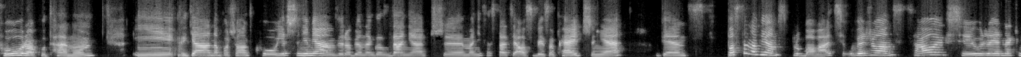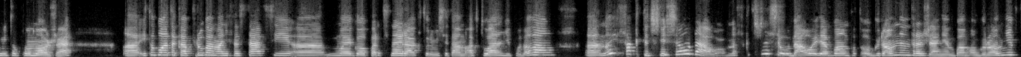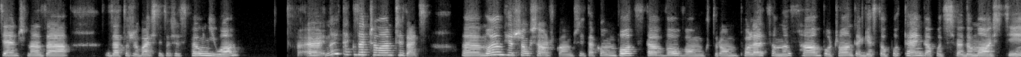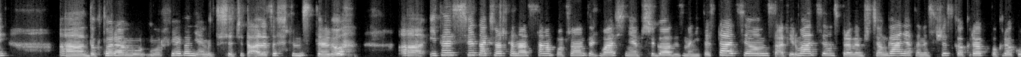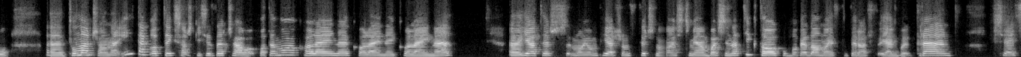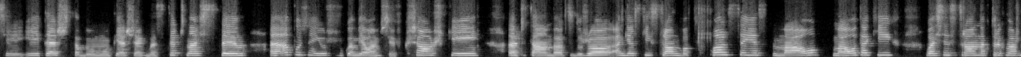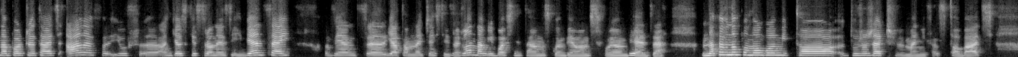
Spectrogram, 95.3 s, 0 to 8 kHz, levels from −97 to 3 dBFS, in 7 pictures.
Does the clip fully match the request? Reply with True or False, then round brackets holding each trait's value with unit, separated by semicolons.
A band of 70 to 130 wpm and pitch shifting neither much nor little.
False (140 wpm; 3.8 semitones)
